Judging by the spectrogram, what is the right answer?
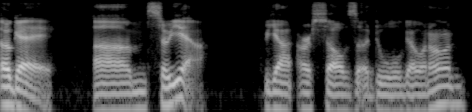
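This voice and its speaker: A man's voice: lowish voice, lively intonation, slow, fairly bright tone, no room sound, dull audio. A man hosting an online card tournament, talking through each play in a rambling, casual way with lots of fillers. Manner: rambling, filler-heavy, explains plays as he goes. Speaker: tournament host and commentator. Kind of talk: casual live-stream commentary.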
